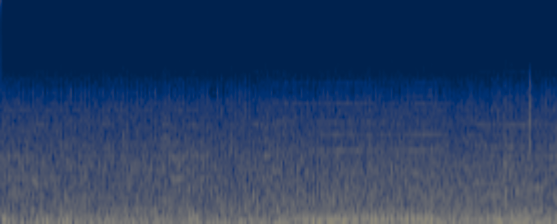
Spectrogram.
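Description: Steady low rumble of traffic picked up inside a car by its dashcam. A tipper semi-trailer truck passes close alongside, and the car moves off.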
